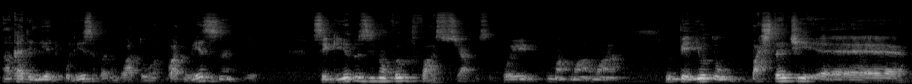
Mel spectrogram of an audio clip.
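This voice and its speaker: Guesting on a casual podcast interview, a retired federal police agent from Salvador, Bahia, Brazil, reflects candidly on his stories with frequent restarts. He speaks Bahian Brazilian Portuguese in a mid-range, slightly mellow voice at normal speed. The room is echoey and his voice is heard from a distance.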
